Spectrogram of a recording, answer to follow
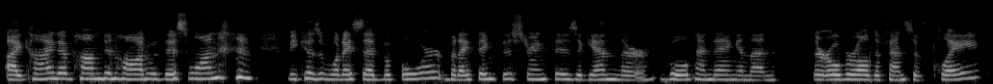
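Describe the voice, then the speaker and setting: A woman co-hosting a casual hockey chat, relaxed and hesitant with lots of ums. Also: on the high side, moderate pace. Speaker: podcast co-host.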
